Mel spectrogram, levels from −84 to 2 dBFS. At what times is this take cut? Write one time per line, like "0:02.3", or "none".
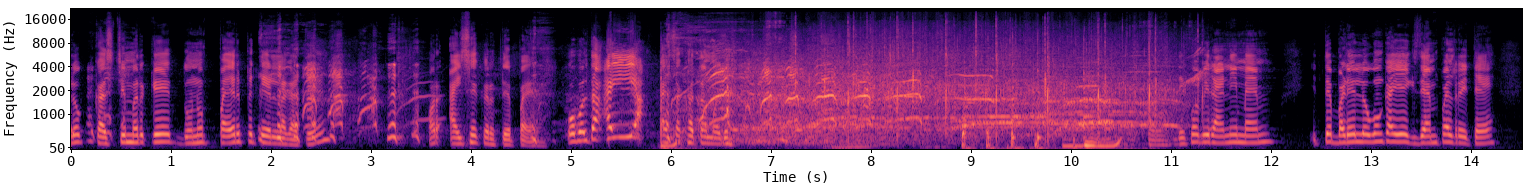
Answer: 0:11.0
